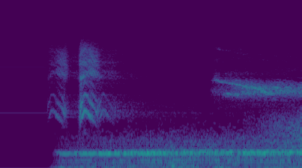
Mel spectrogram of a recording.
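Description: Two short, harsh bird calls about a second in, then a longer high call that slowly falls in pitch near the end, over a low steady drone.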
